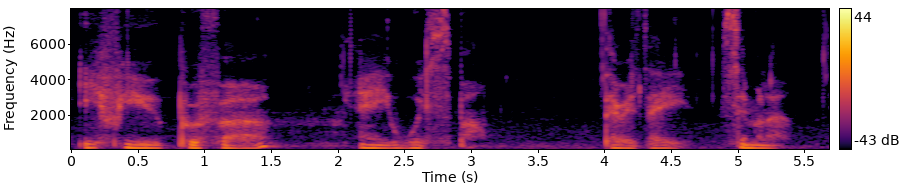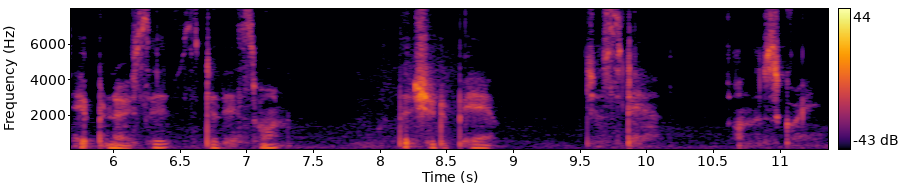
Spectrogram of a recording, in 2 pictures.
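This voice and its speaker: A woman speaking in a breathy half-whisper as an ASMR host, slowly and gently, with long pauses, introducing sleep hypnosis. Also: sits low, level tone, low-quality recording.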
